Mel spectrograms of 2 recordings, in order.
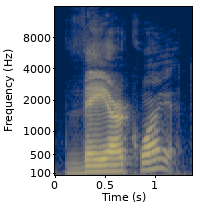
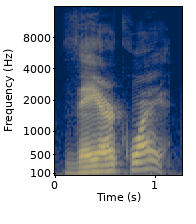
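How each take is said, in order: The two takes are said the same way.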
